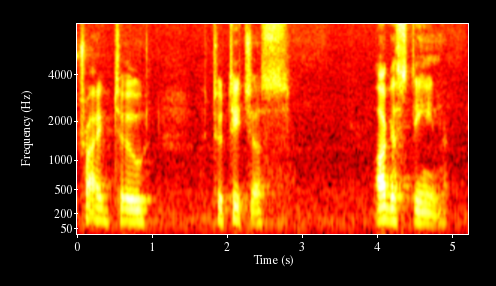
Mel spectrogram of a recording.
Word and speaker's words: Augustine: to to teach us Augustine actually probably more properly pronounced Augustine but Augustine said something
